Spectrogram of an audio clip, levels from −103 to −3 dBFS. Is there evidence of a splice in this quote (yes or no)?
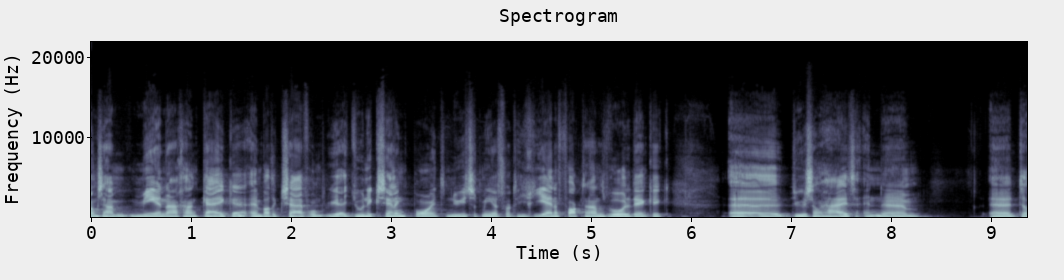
no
